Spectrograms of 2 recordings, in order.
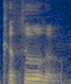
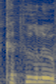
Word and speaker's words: Cthulhu: text, The Call of Cthulhu. And again, you start running into problems already with his weird pronunciations. He says it's supposed to be pronounced like with a snarl.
